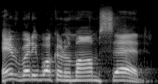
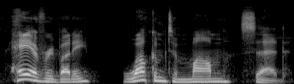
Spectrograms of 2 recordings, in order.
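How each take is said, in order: First: It is said fast and excitedly. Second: It is said slowly and calmly.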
